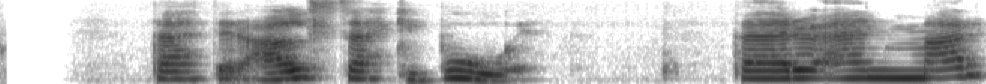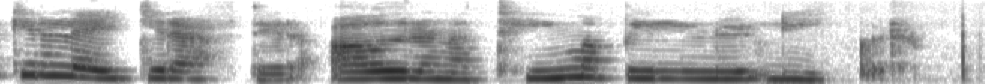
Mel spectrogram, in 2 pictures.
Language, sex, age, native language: Icelandic, female, 30-39, Icelandic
